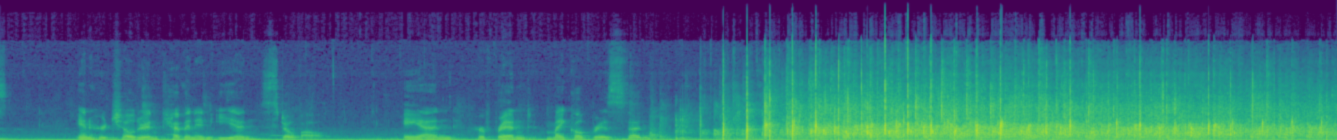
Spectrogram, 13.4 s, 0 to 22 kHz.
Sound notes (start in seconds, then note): 9.9 applause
